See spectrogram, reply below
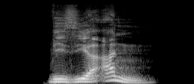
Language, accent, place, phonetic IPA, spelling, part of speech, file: German, Germany, Berlin, [viˌziːɐ̯ ˈan], visier an, verb, De-visier an.ogg
- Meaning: 1. singular imperative of anvisieren 2. first-person singular present of anvisieren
